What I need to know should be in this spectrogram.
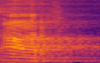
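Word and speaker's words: hour: They waited for हर for dash आर, ठीक है, एच से स्टार्ट हो रहा पर एच साइलेंट है तो आर, तो यहाँ पे आ जाएगा एन आर।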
